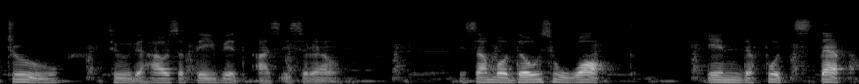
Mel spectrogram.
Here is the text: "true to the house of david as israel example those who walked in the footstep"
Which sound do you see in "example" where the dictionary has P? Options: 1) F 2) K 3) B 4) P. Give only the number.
3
